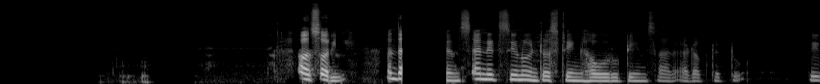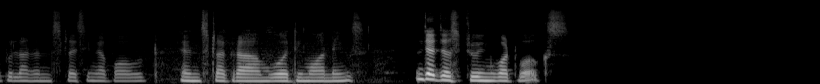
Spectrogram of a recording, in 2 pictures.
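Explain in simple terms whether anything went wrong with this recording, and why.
Something did go wrong: the incoming signal was briefly lost, most likely because the microphone link or input dropped out or was muted for a moment, while the recording carried on writing pure silence. That audio dropout to silence runs from 4.02 to 4.47 seconds, so nearly half a second of the speech simply vanishes. The sound stops abruptly, leaving dead quiet with no background hiss at all, then snaps straight back in mid-flow.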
